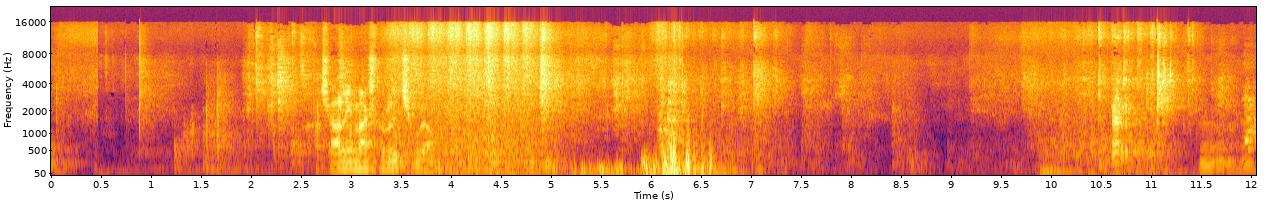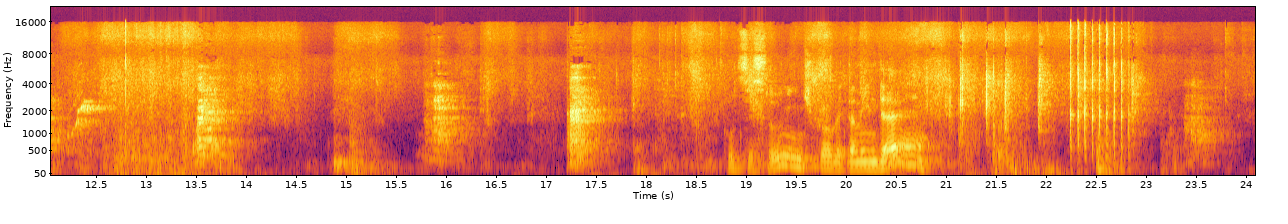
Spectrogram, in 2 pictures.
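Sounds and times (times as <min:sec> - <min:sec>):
parrots calling and muttering: 0:11.9 - 0:12.7.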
